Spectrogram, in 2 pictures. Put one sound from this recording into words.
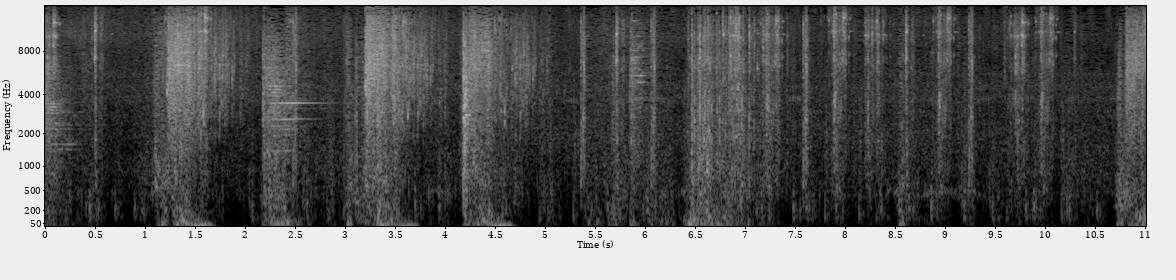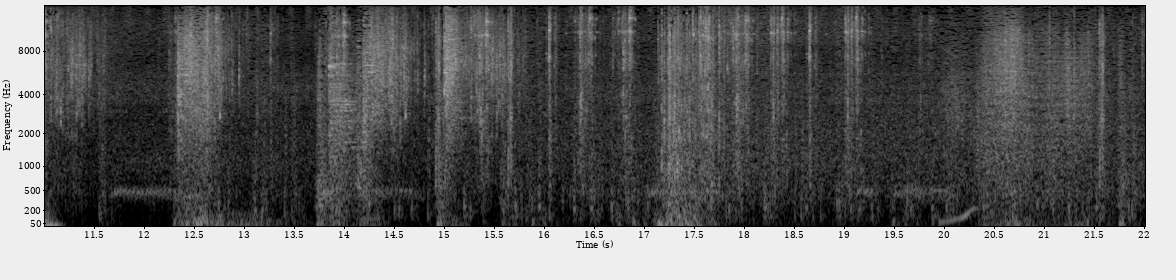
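A sword swings with heavy whooshes and strikes.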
